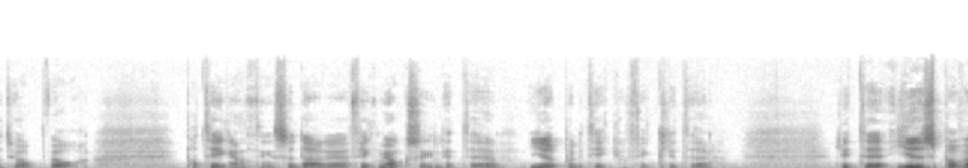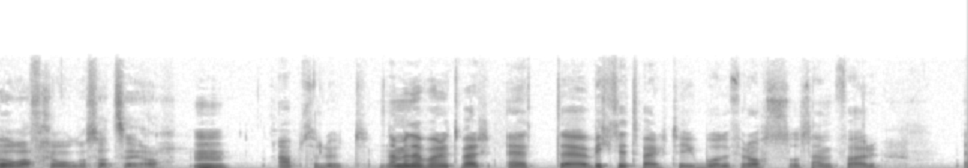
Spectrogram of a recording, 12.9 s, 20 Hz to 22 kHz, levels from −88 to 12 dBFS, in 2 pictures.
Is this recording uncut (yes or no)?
yes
